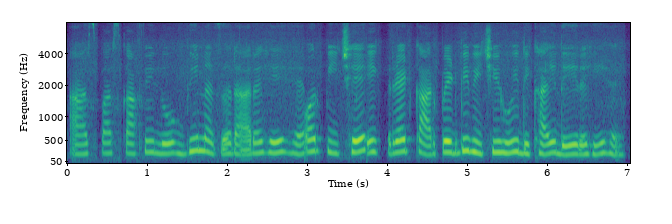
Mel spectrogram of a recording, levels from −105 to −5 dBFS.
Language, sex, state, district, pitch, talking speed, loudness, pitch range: Hindi, female, Maharashtra, Nagpur, 225 Hz, 170 wpm, -30 LUFS, 210-245 Hz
